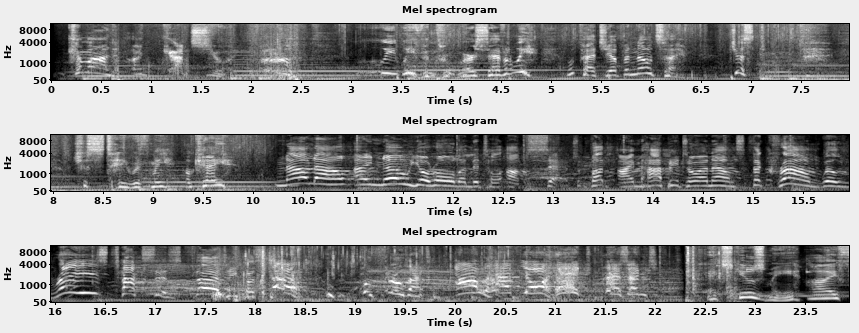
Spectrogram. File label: Animation, en-US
